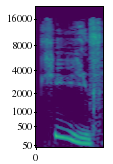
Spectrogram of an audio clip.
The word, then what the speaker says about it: Kyiv: the least we can do is pronounce their capital city the way they want it pronounced, because there's nothing annoys us more as Irish people if people get the pronunciation of our names or towns, lands wrong. So it, from here on in, it will be forever known as Kyiv.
